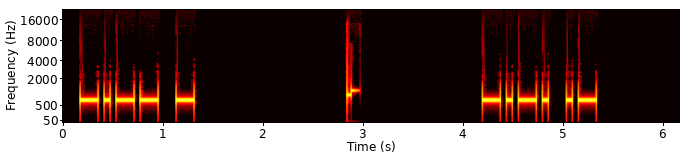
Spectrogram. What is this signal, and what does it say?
Morse code, heard as a keyed tone, about 20 wpm, 700 Hz. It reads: YT CA
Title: Top Two Letter Combinations in Words 20wpm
